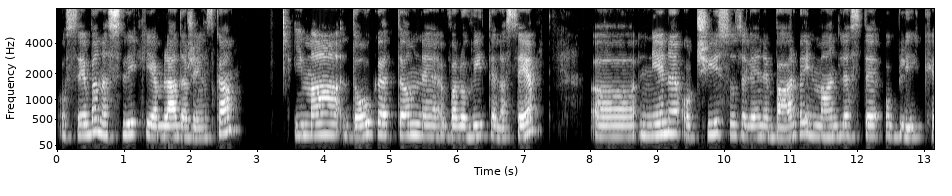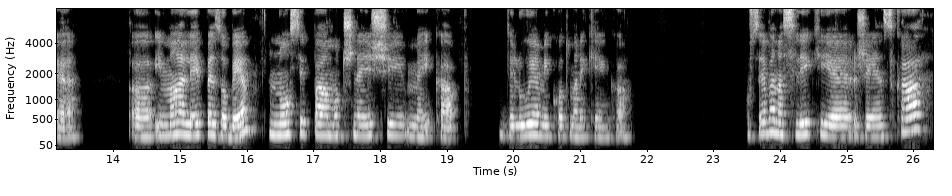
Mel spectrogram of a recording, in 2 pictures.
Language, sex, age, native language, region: Slovenian, female, 18-29, Slovenian, Gorica region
